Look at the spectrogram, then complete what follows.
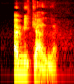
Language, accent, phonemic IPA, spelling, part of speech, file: French, Canada, /a.mi.kal/, amicales, adjective, LL-Q150 (fra)-amicales.wav
- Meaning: feminine plural of amical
